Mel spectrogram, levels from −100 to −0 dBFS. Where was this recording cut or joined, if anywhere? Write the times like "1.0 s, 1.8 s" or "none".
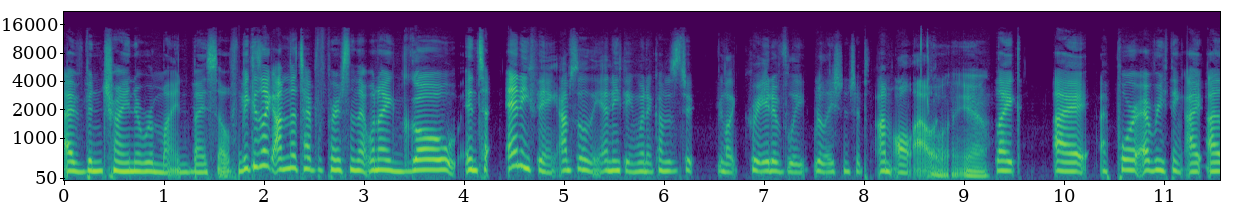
1.8 s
